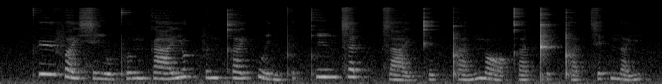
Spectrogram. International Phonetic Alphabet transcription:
pʰ yː˥ f ɐ˨ j s iː˨˩ w pʰ ʊ˨ ŋ k aː˨˥ j ʊ˨ k̚ f ɪ˨ ŋ kʰ ɐ˨˥ j kʷ iː˨˩ n pʰ ɪ˥ k̚ pʰ iː˥ m t͡s ɐ˥ t̚ ʊ˨ k̚ t͡s aː˨˩ j kʰ ɪ˨ k̚ pʰ ɐ˨˥ n n̪ ɔː˨˩ kʰ ɐ˨˥ t̚ kʰ ɪ˧ k̚ pʰ ɐ˨ t̚ s ɪ˥ k̚ n̪ ɐ˨˥ j

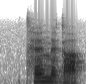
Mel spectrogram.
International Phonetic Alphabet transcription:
tʰ ɛ n̪ ɛ ɡ a

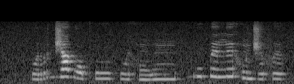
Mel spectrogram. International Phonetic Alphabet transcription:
p ʊ˨ r d͡ʒ a˦ ɡ ɔ˨ pʰ uː˨ kʷ i˨ h ũ˨ ɣ ũ˦ m | b u˦ p e˦ ŋ e˦ h ũ˨ d͡ʒ ɪ˨ f ɪ˨

